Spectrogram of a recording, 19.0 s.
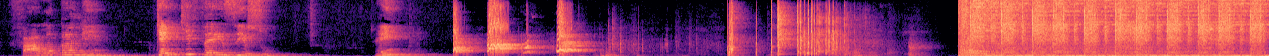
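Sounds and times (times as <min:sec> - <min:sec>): dog barking loudly: 0:06.8 - 0:09.0
sharp knocks and clatter: 0:08.9 - 0:14.0
electric guitar rock music: 0:14.4 - 0:19.0.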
